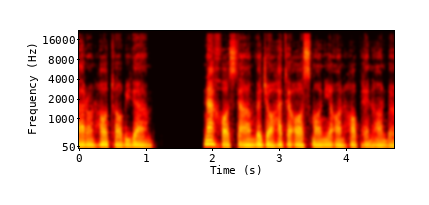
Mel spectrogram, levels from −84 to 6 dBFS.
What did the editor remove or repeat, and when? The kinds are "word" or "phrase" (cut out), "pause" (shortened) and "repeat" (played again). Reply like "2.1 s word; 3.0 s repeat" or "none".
none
